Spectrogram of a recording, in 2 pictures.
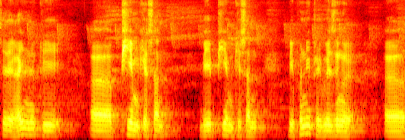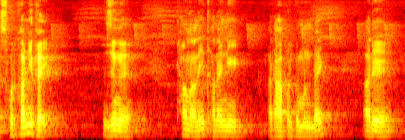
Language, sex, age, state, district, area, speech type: Bodo, male, 60+, Assam, Kokrajhar, rural, spontaneous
